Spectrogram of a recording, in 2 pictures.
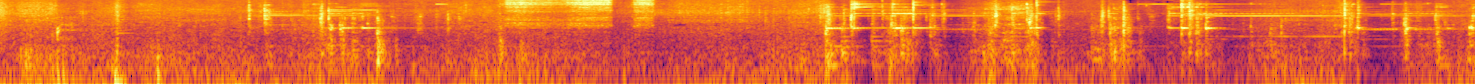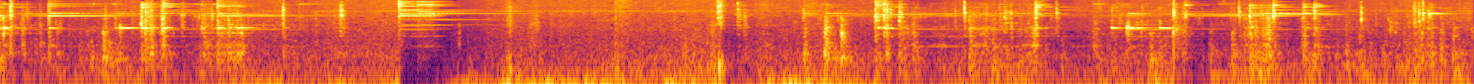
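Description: Steel parts of a sediment-core extractor clinking and clanking as its levers and coupling pieces are fitted: repeated sharp metal knocks with brief ringing, in two busy spells.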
